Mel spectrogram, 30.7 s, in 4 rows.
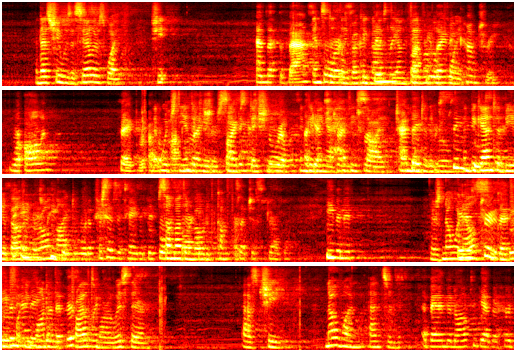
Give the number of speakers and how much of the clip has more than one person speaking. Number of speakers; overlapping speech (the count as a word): two, about 43%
